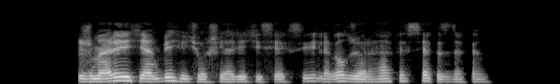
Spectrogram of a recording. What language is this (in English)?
Central Kurdish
